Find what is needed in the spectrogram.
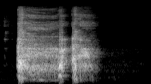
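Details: Adult with a cough from a throat virus the previous week gives a rough, harsh cough of about three bursts run together within a second; cough.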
